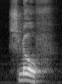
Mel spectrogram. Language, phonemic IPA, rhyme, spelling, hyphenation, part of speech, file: Dutch, /sloːf/, -oːf, sloof, sloof, noun, Nl-sloof.ogg
- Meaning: 1. apron, especially an artisan's or food worker's apron 2. a hard-working woman doing domestic work; e.g. a maid or housewife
